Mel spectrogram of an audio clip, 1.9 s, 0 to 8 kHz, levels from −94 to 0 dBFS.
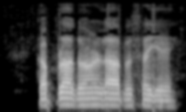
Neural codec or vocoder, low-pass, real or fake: vocoder, 22.05 kHz, 80 mel bands, Vocos; 7.2 kHz; fake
